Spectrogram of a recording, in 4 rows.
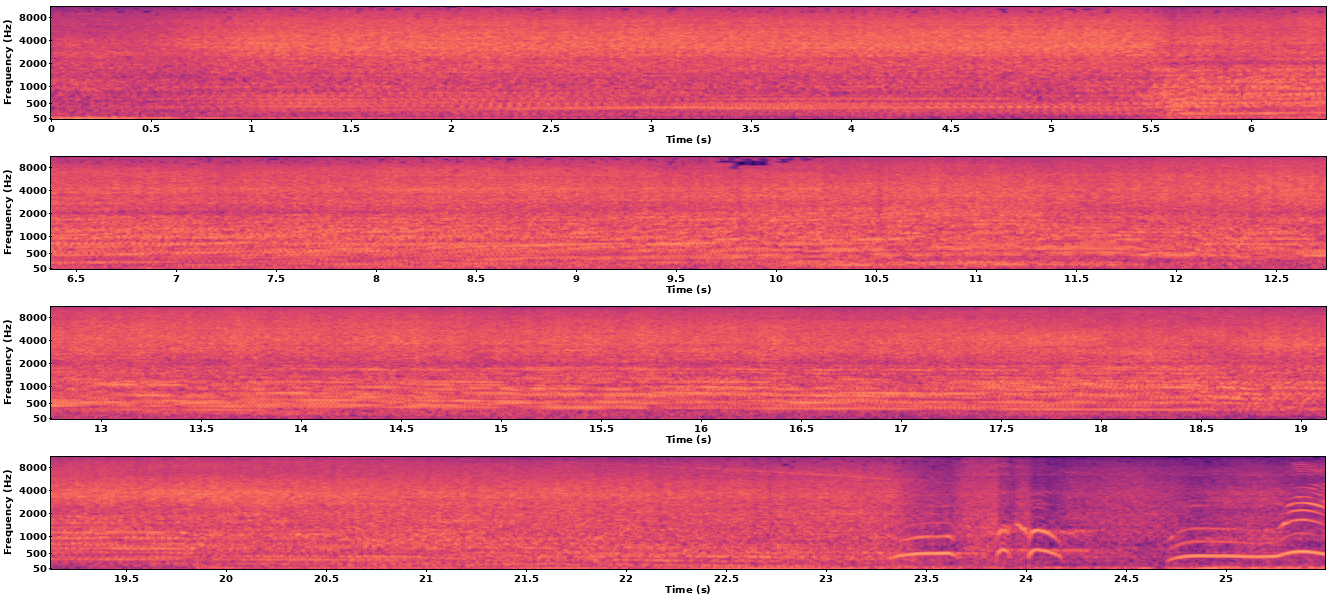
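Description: A 971 hp ProCharged, cammed 5.7 Hemi R/T engine revs loud and close, its pitch rising and falling through repeated throttle blips over a steady supercharged roar, with brief talk in the background.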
